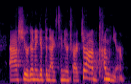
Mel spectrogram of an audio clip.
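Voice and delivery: ordinary delivery

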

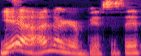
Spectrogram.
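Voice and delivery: proud, boastful remark. A mother retells how he now speaks of her business; mimicking a proud remark. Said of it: "he say so proudly now".

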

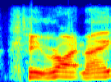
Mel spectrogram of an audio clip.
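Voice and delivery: loud, exaggerated, put-on Australian accent. A self-described Aussieophile trying out an Australian phrase, put-on Australian accent. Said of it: "I'm definitely an Aussieophile".

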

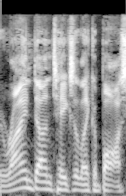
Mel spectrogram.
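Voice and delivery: ordinary talk, nothing marked

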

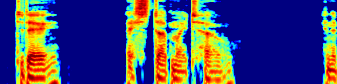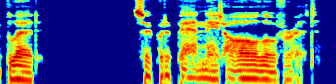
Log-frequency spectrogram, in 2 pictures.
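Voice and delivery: put-on sultry hush, low, slow and sexy. Asked to do the other person's sexy voice: put-on sexy voice. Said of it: "can I do your sexy voice?".

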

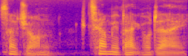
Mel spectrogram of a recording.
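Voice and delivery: gentle soothing asmr voice. In the podcast's ASMR episode, after a co-host praises his voice: soft, calming ASMR voice. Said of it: "it just makes me a sense of shiver down".

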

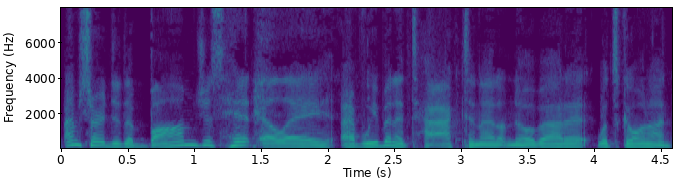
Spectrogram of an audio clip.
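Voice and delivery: sarcastic retort. Retelling a reply to someone who flung herself on the bed, retelling own sarcasm. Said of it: "And I just got sarcastic with it".

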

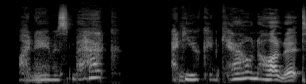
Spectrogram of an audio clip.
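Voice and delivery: eerie, creepy, hushed whisper. Imitating a furniture ad pitchman: serial killer-esque whisper. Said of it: "cannot raise his voice above a serial killer-esque whisper".

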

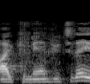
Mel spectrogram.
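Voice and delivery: plain

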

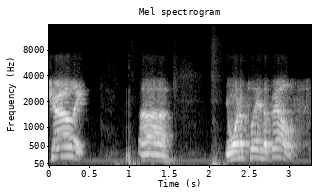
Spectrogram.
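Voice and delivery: put-on Philadelphia accent. Retelling a phone call from a gruff man from Philly: imitating Frank. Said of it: "Frank's kind of a gruff man from Philly".

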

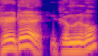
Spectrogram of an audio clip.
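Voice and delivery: put-on voice of a sixteen-year-old boy. Retelling a phone call from a sixteen-year-old son: imitating his sixteen-year-old son. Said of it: "that's what he sounds like".

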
